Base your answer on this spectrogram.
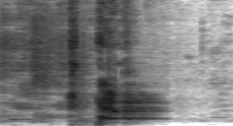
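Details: Female pet Labrador Retriever being coaxed into a bath, giving a single loud harsh bark with a short lead-in huff, then silence.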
